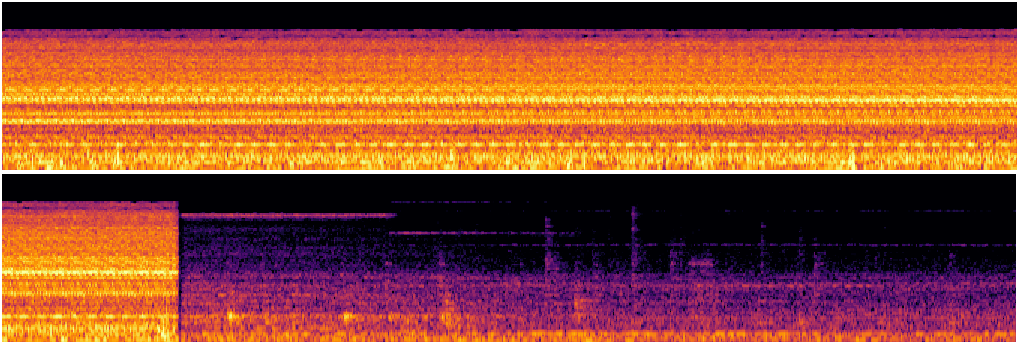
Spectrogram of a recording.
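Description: CNC lathe diamond-cutting the face of a spinning Bentley aluminium alloy wheel: a loud, steady high-pitched squeal from the cutting tool on the metal. About eight seconds in it stops abruptly, leaving a much quieter machine hum with a few light clicks.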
